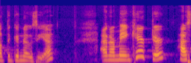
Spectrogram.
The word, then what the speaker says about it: Gnosia: It is called Gnosia, spelled Gnosia. I wasn't sure how to pronounce it. I really thought the G was silent until I started watching.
